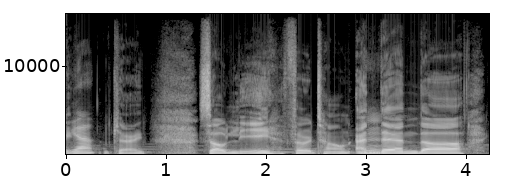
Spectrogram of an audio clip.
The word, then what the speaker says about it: 李: Surname is 李 Li, which also third is a tone.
